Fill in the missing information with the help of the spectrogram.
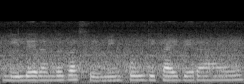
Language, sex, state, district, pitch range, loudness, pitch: Hindi, female, Maharashtra, Mumbai Suburban, 190-200 Hz, -15 LUFS, 195 Hz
